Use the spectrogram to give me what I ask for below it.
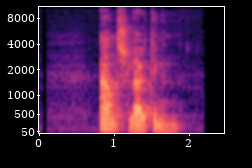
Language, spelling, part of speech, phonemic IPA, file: Dutch, aansluitingen, noun, /ˈanslœytɪŋə(n)/, Nl-aansluitingen.ogg
- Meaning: plural of aansluiting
